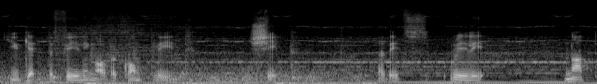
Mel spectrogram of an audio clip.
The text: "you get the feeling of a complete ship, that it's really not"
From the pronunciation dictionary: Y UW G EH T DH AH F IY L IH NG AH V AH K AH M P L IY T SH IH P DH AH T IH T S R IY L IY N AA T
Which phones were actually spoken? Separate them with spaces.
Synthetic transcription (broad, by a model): Y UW G EH T DH AH F IY L IH NG AH V AH K AH M P L IY T SH IH P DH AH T IH T S R IY L IY N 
